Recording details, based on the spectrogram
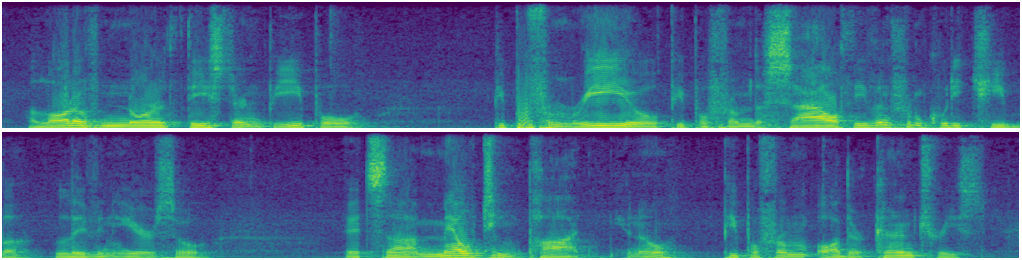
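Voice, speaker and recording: A man with a São Paulo accent, fairly low in pitch, at a fairly slow pace with fairly even intonation over noticeable background noise. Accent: São Paulo Brazilian Portuguese. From Brazil, São Paulo. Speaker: YouTuber. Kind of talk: live stream chat answering viewers. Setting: live stream.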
